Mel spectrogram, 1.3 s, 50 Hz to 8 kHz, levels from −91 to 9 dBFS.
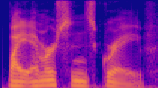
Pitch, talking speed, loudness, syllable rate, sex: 95 Hz, 135 wpm, -22 LUFS, 5.0 syllables/s, male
